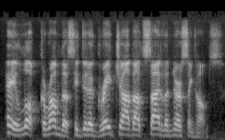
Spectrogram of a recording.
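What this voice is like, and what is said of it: Deliberately bad New York accent. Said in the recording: “That's my very bad New Yorker accent there.”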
